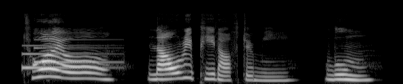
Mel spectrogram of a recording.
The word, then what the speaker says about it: 문: 문, 문, 좋습니다. The final consonant is 니은. So finish with the tongue, not the lips.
